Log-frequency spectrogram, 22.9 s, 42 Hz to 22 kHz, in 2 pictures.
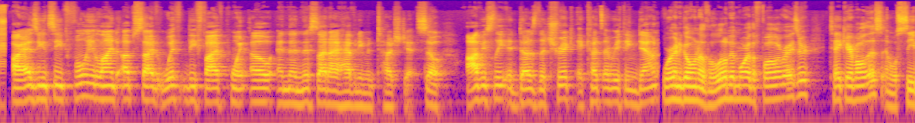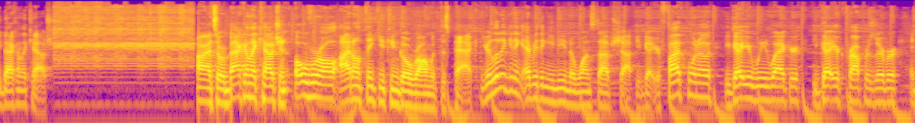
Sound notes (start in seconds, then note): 12.1 trimmer buzzing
